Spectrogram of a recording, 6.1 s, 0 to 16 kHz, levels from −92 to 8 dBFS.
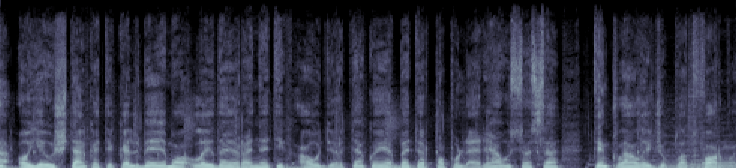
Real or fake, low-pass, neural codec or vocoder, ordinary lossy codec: real; 14.4 kHz; none; Opus, 64 kbps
